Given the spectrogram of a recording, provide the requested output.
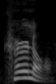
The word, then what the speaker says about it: colonel: Colonel. It doesn't follow the rules. It actually follows French pronunciation rules, not English ones.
